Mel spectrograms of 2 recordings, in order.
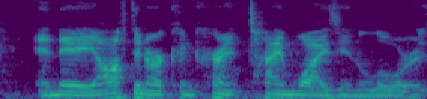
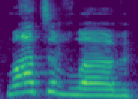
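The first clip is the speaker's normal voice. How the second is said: excited thanks; 7 dB louder than usual. Real, not acted. Thanking donor for bits on stream.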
